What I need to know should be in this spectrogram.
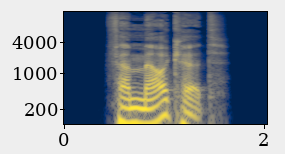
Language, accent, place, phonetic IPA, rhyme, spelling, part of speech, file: German, Germany, Berlin, [fɛɐ̯ˈmɛʁkət], -ɛʁkət, vermerket, verb, De-vermerket.ogg
- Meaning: second-person plural subjunctive I of vermerken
